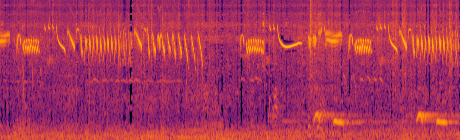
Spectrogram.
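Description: A songbird singing the same phrase twice, each time a few high whistled notes running into a fast trill. From about halfway a fainter, lower call repeats every couple of seconds.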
